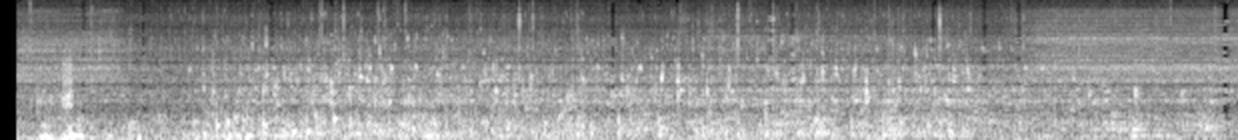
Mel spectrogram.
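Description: Underwater water noise picked up through a diving camera: a steady bubbling, crackling wash with many small clicks, and a thump just after the start.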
